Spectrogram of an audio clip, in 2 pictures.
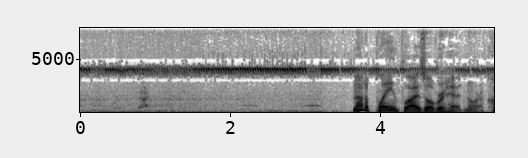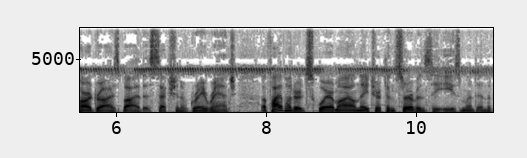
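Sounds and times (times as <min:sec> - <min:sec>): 
insects buzzing in the desert at dawn: 0:00.0 - 0:11.0
speech: 0:03.6 - 0:11.0.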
